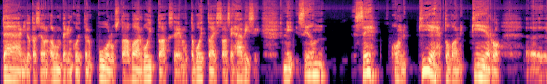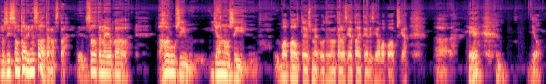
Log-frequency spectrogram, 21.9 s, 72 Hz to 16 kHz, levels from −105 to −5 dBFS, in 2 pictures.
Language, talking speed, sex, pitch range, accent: Finnish, 105 wpm, male, 105-170 Hz, native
